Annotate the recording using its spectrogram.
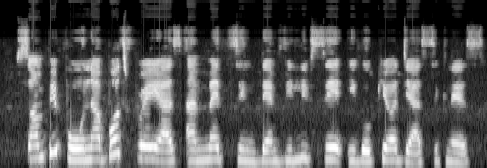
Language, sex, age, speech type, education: Nigerian Pidgin, female, 15-29, spontaneous, tertiary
